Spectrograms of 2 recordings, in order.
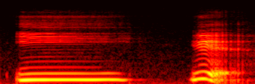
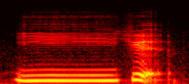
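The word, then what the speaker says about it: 一月: Here you can say E Yue, right? E Yue.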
